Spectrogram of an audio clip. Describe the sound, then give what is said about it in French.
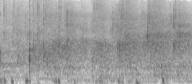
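A group applauds during a question-and-answer session about animals: a steady, fairly loud patter of many hands runs throughout, with a few sharper claps standing out. “Les vivipares, applaudissez.”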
